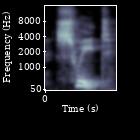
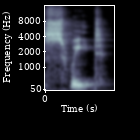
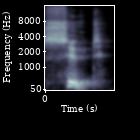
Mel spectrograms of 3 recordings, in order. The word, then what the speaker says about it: suite: Sweet, it's a noun with one syllable. It's pronounced sweet. Note, sweet, not suit.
